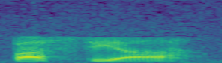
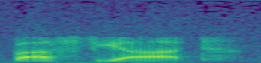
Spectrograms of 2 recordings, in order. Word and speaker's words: Bastiat: The name's pronounced something in French like Bastiat, mm-hmm. but it looks like Bastiat in terms of English spelling and pronunciation.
